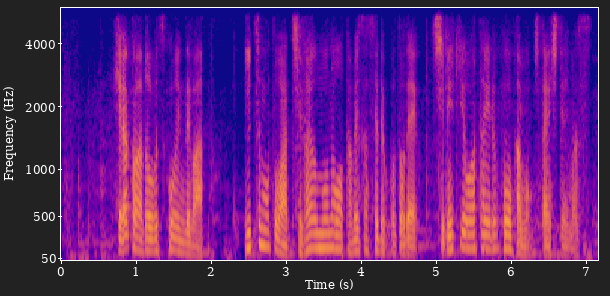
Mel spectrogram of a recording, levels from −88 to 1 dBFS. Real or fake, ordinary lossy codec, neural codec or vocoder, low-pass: fake; Opus, 24 kbps; codec, 16 kHz in and 24 kHz out, 0.6 kbps, FireRedTTS-2 codec; 5.4 kHz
